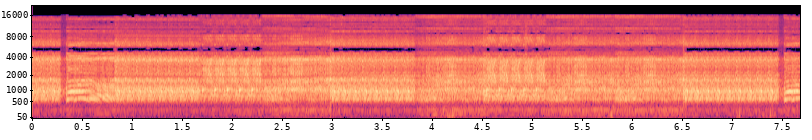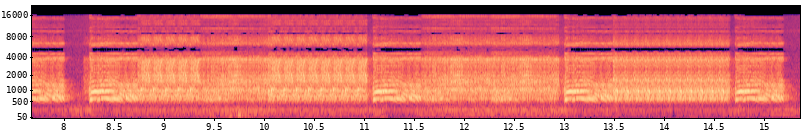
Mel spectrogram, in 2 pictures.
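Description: Battery-powered knockoff Gobots Convertible Laser Gun toy playing its electronic laser-gun sound effect on a continuous loop: a rapid electronic pulsing with swooping zaps every second or two. It cuts out briefly about eight seconds in and again near the end.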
